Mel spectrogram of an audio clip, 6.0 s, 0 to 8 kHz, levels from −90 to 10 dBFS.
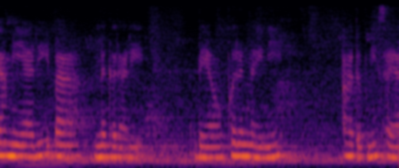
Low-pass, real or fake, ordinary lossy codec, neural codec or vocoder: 7.2 kHz; real; none; none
